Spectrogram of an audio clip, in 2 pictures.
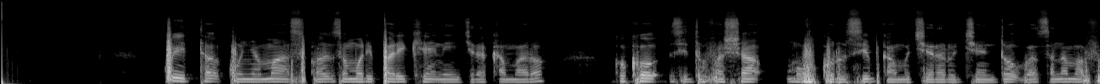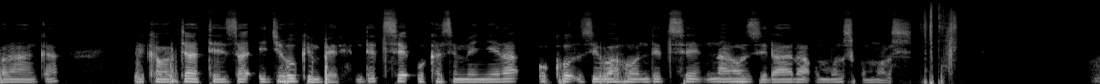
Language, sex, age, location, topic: Kinyarwanda, male, 25-35, Kigali, agriculture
